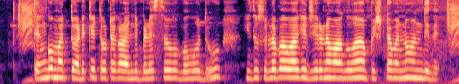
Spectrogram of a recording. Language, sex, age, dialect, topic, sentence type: Kannada, female, 18-24, Central, agriculture, statement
